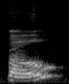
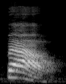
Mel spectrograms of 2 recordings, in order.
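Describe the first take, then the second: First: "bow" with a long o, rhyming with go; noun pronunciation. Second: "bow" rhyming with cow; verb pronunciation. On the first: Teacher showing the class the first homograph, "bow" said "boh". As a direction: say "bow" like "boh", the archery kind. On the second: Teacher showing the class the second homograph, "bow" said "bau". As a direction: say "bow" like "bau", as in bending at the waist. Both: Shown as a demonstration. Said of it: "they are pronounced differently".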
